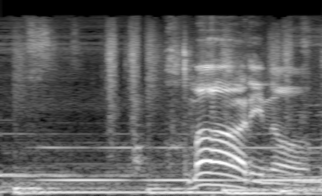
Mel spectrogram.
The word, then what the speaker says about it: Марино: Марино, он не Марио, он Марино. Марино! Произноси правильно.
